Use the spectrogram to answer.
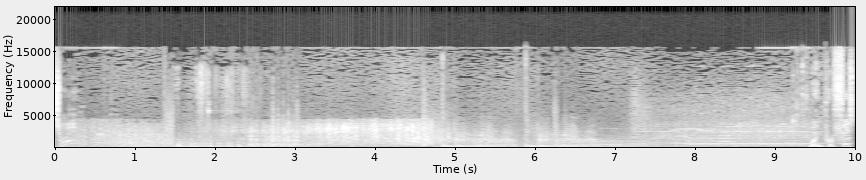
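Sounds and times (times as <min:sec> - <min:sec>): steady low rumble: 0:00.3 - 0:07.2.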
